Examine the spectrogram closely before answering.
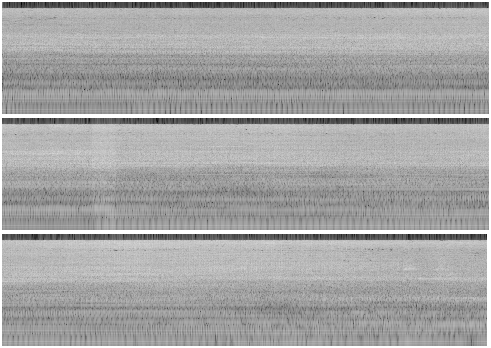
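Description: Diesel farm tractors running steadily under load while working a flooded paddy field with disc implements. The engine note shifts with a brief louder moment about twelve seconds in, and changes again about five seconds before the end.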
